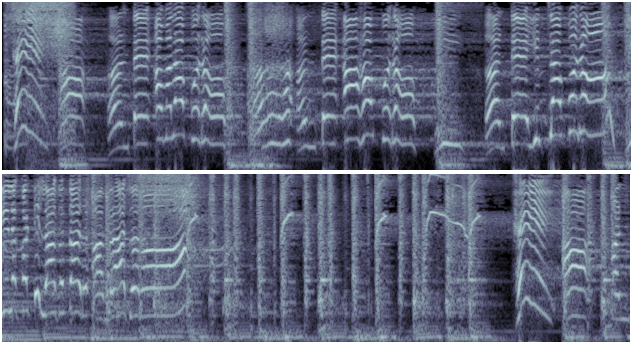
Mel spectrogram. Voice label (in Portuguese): mensagem de voz engracada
